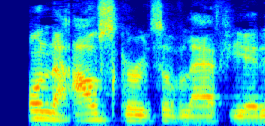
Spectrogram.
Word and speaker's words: Lafayette: You don't want to mispronounce it. I'm from. I was born and raised in Lafayette, Louisiana.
